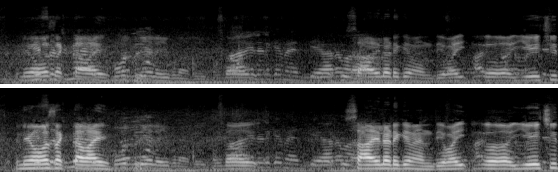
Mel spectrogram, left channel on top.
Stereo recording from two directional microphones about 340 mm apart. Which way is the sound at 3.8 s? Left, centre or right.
Right.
